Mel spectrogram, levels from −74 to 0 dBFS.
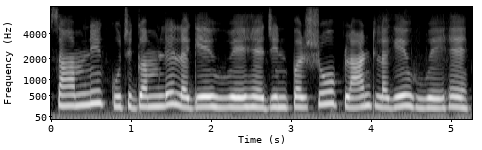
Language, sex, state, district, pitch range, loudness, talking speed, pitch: Hindi, female, Jharkhand, Ranchi, 225-255 Hz, -14 LUFS, 150 wpm, 235 Hz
